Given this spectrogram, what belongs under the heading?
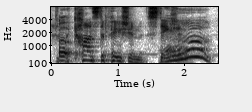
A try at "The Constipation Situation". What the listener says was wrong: Situation. It's not station, it's situation. Reread.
